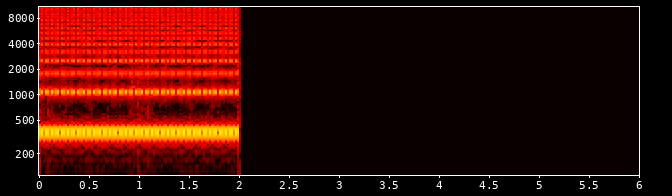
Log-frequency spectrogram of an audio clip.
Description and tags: old-ringback-us-with-correct-cadence
Old-sounding ringback tone
old, ringback, telephone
